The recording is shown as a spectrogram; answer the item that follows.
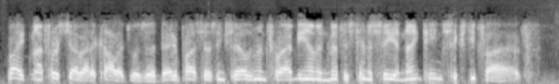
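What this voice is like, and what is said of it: Southern US accent. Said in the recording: “people will be able to tell from your accent, you know, you're from the South”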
